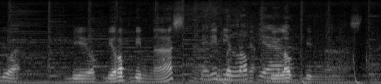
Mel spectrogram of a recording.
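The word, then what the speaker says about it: بِرَبِّ النَّاسِ: Nah jadi intinya membacanya birobbin nas, ro-nya kayak ke huruf lam.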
